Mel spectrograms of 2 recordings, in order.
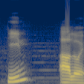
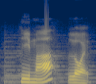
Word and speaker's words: হিমালয়: এর মূল অর্থটা হয় কিন্তু হিম আলয়, আমরা উচ্চারণ করি না হিম আলয়। আমরা এভাবে না উচ্চারণ করে ধ্বনির মাধুর্য সম্পাদনের কারণে আমরা উচ্চারণ করি হিমালয়।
